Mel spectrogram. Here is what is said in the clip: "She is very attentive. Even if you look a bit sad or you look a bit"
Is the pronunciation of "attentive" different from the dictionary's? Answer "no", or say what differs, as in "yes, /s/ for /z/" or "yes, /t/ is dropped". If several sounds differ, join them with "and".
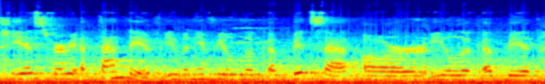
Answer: no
